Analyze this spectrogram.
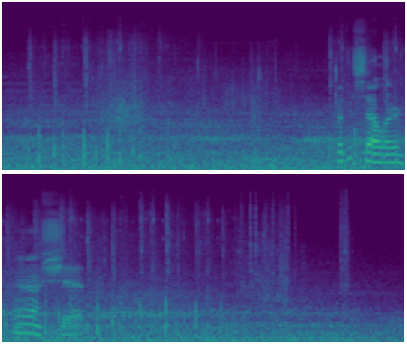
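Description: Footsteps tap on a hard stone floor in an echoing hall.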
